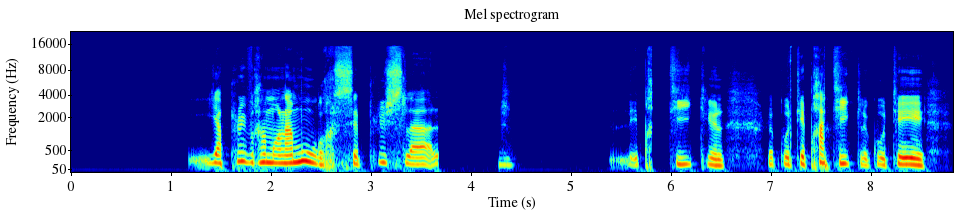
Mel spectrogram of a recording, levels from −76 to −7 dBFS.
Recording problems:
audio cutting out; at 3.5 s for 0.5 s, at 5 s and at 6 s

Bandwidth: 15 kHz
